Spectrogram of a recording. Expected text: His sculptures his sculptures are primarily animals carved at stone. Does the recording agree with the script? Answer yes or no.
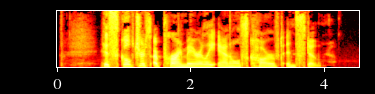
no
